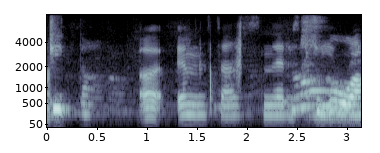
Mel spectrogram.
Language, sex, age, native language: Icelandic, female, 9, Icelandic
